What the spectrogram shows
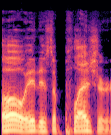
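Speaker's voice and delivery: open, pointed sarcasm. Host replying to a guest who thanks him for having him; sarcastic. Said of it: "I don't know why I said that so sarcastically".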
